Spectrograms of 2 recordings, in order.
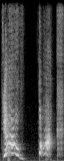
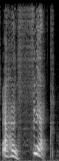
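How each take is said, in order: First: Shrill high yelp of pain; sharp yell. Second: High loud yelp of pain; sharp yell. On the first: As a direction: yelp like your fingers got snapped. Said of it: "you sharply yell". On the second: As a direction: cry out as the trap bites. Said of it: "You sharply yell". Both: Retold or imitated.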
